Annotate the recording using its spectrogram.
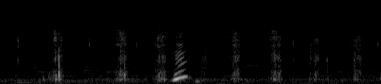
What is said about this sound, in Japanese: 続いては山芋ですどうかないただきます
